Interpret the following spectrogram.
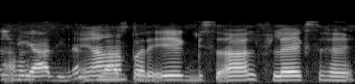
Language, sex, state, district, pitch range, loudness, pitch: Hindi, female, Madhya Pradesh, Umaria, 195-210 Hz, -15 LUFS, 200 Hz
